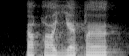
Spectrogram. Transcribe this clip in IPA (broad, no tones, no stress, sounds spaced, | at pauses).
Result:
ə qʷ ɤ ʎ ɛ p ə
